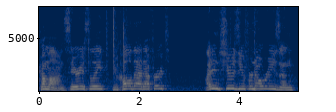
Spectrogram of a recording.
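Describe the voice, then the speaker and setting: A man's voice: very high voice, a little slow. A young man playing an intense, demanding student audio director in a mockumentary. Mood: exasperated. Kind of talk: acted mockumentary. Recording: background noise.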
